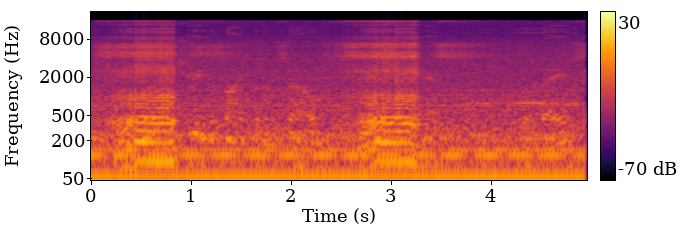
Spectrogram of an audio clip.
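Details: Pit bull puppy taking a lap nap after a long day of play, snoring: loud, rough snores on two long inward breaths, about 25 a minute, with quiet room noise between.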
